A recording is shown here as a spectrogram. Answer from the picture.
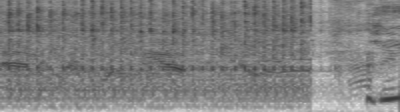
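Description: Chainsaw engine running in a film soundtrack, a dense rapid rattle that starts abruptly and cuts off suddenly after about a second and a half.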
